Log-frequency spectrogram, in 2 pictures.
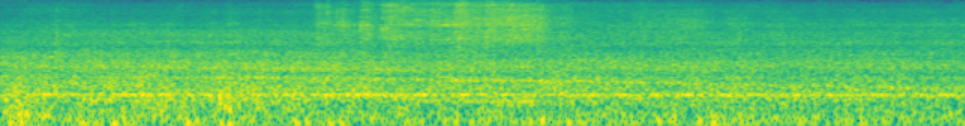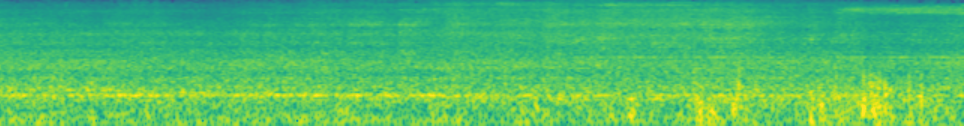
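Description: Tokaido Shinkansen train running slowly through the station: a steady rumble of wheels and running gear with a low steady hum. A burst of hiss comes about five seconds in, and a high steady tone starts near the end.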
